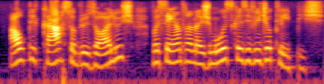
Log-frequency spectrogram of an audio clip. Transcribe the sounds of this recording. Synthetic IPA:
awklikaɾsobɾɪʊzɔʎʊs | voseẽnt̪ɾɐnɐzmuzikɐzɪvid͡ʒeoklipɪs

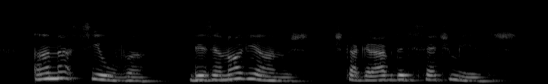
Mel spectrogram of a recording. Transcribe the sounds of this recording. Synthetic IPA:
ɐ̃nɐsiwvɐ | d̪ezenɔvɪɐ̃nʊs | ɪʃt̪aɡɾavid̪ɐd͡ʒɪsɛt͡ʃɪmezɪs

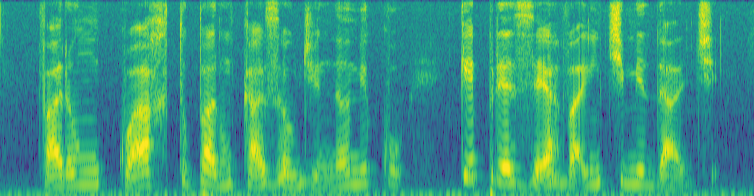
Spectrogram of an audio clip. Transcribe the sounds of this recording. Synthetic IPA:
faɾɐ̃w̃ũkwaɾt̪ʊpaɾɐũkazawd͡ʒinɐ̃mikʊkɪpɾezɛɾvɐĩt͡ʃimid̪a̰d͡ʒɪ

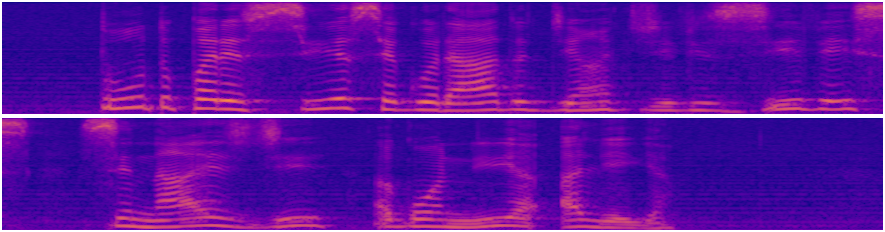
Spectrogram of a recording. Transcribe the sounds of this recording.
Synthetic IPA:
t̪ud̪ʊpaɾesiɐseɡuɾad̪ʊd͡ʒiɐ̃nt͡ʃɪd͡ʒɪvizivejsː | inajzd͡ʒɪ | a̰ɡoniɐaʎejɐ̰

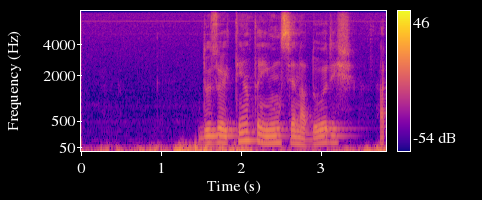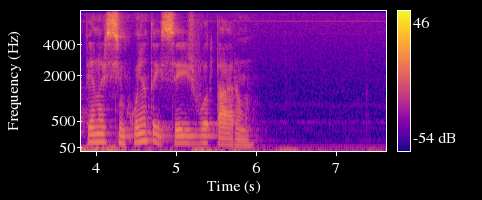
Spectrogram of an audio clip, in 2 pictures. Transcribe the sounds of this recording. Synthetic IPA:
d̪ʊzojt̪ẽnt̪ɐiũsenad̪oɾɪsapẽnɐssĩkwẽnt̪ɐisejzvot̪aɾɐ̃w̃

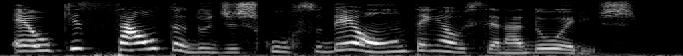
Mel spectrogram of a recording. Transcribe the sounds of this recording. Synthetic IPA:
ɛʊkɪsawt̪ɐd̪ʊd͡ʒiʃkuɾsʊd̪eõnt̪ẽj̃awssenad̪oɾɪ̰ʃ

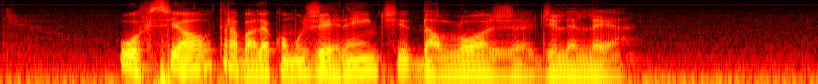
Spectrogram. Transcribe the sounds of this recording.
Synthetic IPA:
ʊofi̥siawt̪ɾaba̰ʎɐkõmʊʒeɾẽnt͡ʃɪd̪ɐlɔʒɐd͡ʒɪlelɛ

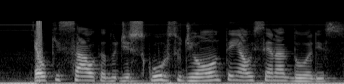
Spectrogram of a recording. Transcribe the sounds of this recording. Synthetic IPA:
ɛʊkɪsawt̪ɐd̪ʊd͡ʒiskuɾsʊd͡ʒɪõnt̪ẽj̃awsːenad̪oɾɪs

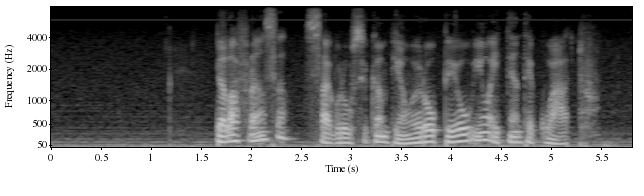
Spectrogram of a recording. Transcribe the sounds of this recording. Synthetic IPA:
pelɐfɾɐ̃sɐsaɡɾowsɪkɐ̃mpiɐ̃w̃ewɾopewẽj̃ojt̪ẽnt̪ɐikwa̰t̪ɾʊ̥

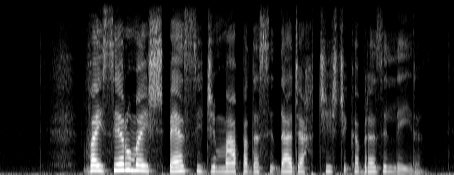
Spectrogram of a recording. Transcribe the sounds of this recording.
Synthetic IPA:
vajseɾũmɐɪspɛsɪd͡ʒɪmapɐd̪ɐsid̪ad͡ʒɪaɾt͡ʃiʃt͡ʃikɐbɾazilejɾɐ

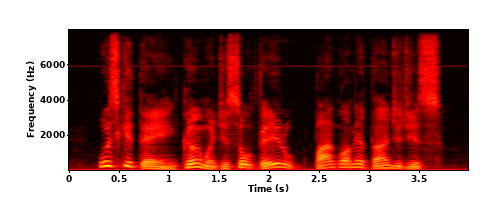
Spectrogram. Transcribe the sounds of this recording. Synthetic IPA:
ʊskɪt̪ẽj̃ẽj̃kɐ̃mɐd͡ʒɪsowt̪ejɾʊpaɡɐ̃w̃ɐmet̪ad͡ʒɪd͡ʒisʊ̥

